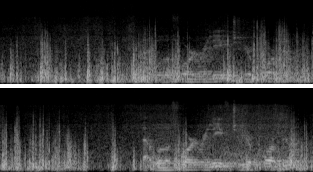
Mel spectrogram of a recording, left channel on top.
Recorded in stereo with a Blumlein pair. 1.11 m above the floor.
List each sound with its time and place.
1.4 s a man speaking: 60° right, 2.5 m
